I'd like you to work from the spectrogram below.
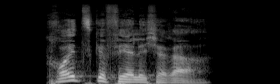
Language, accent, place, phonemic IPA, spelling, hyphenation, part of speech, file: German, Germany, Berlin, /ˈkʁɔɪ̯t͡s̯ɡəˌfɛːɐ̯lɪçəʁɐ/, kreuzgefährlicherer, kreuz‧ge‧fähr‧li‧che‧rer, adjective, De-kreuzgefährlicherer.ogg
- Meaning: inflection of kreuzgefährlich: 1. strong/mixed nominative masculine singular comparative degree 2. strong genitive/dative feminine singular comparative degree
